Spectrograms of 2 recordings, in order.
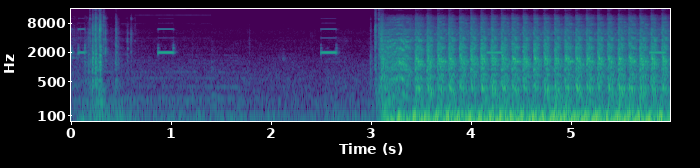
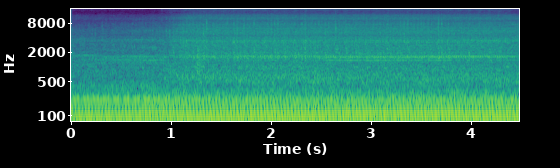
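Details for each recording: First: Nissan Pathfinder, test start after a blown-fuse problem: key-on is quiet with no fuel pump prime hum, then steady cranking that never catches. The crank position sensor had been left unplugged. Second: Nissan Pathfinder idling after intake pipe and mass airflow sensor reconnected, following hard-start and chugging fault: steady, even low idle with smooth regular pulse, no misses, knocks or stumbles; running healthy.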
